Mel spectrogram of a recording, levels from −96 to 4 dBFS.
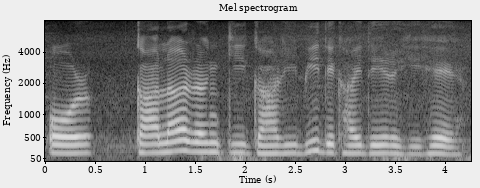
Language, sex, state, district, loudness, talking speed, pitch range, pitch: Hindi, female, Arunachal Pradesh, Papum Pare, -15 LUFS, 140 wpm, 170-185 Hz, 175 Hz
